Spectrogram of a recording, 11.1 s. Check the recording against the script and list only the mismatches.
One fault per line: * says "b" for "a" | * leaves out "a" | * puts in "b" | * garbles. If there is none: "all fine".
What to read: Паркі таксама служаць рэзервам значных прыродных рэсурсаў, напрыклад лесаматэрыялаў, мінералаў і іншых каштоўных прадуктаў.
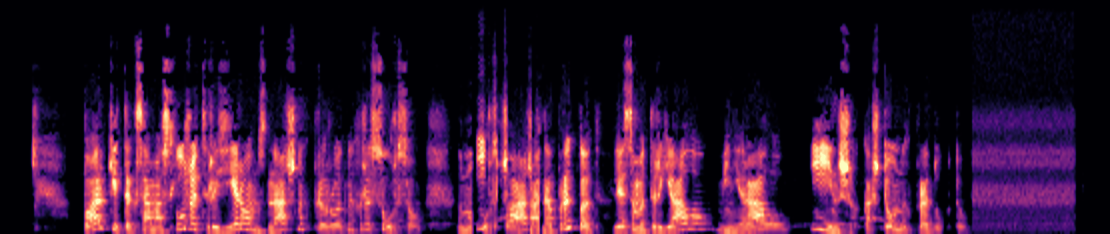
* garbles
